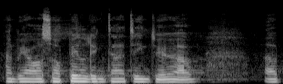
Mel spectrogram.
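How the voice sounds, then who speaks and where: A man with a hoarse, nearly lost voice introduces himself on a conference panel. His pitch sits in the middle and he halts often on fillers. The sound carries the long reverb of a large hall. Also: little pitch movement, dark tone. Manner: halting, many fillers. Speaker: panelist, game publisher CEO.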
